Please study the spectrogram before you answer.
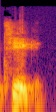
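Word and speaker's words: Teague: It's Gaelic. It's for T-E-A-G-U-E, pronounced the same, teak.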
